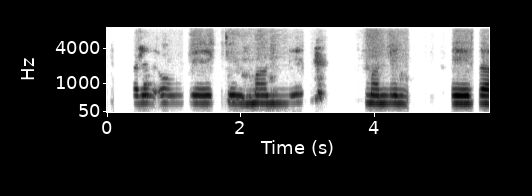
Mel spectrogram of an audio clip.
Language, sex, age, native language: Icelandic, female, 7, Icelandic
